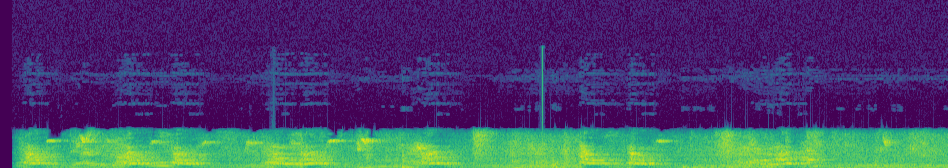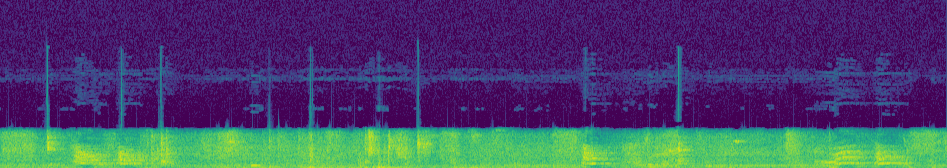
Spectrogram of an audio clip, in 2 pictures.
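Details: Ester, an English Bulldog/Pit Bull puppy, plays with Layla, a client dog, in a grooming room at work. Short yips and barks come in bursts throughout, mixed with human talk and a steady low hum.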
